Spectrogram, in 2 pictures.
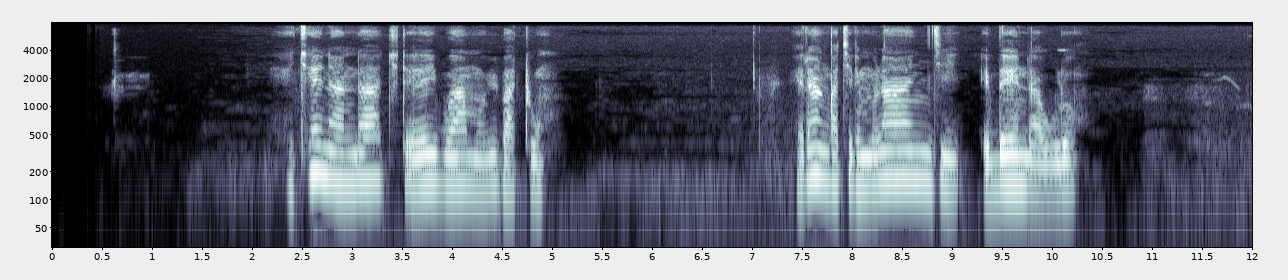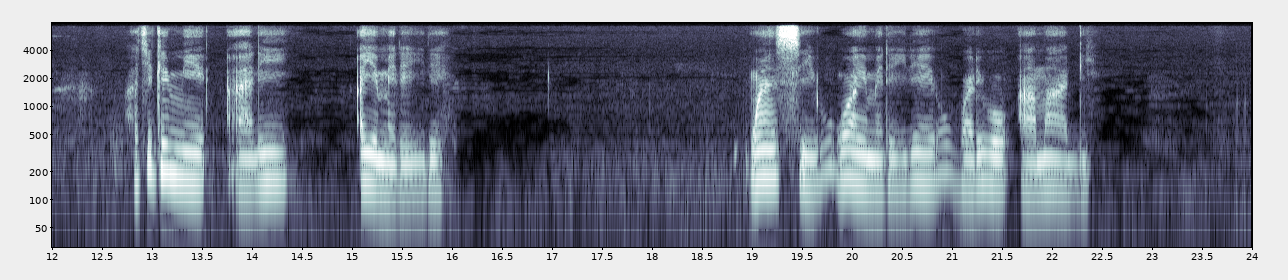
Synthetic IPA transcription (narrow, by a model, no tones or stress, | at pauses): ece̞ːnaːndaci̥te̞̰ɾeiβwamuβiβatu | e̞ɾaŋɡacilimulaːɲɟieβe̞ːndawulo̞ | aciɡe̞mje̞a̰li | aje̞me̞ɾe̞iɾe̞ | waːnsiwaje̞me̞ɾe̞iɾe̞waliɣo̞amaːði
